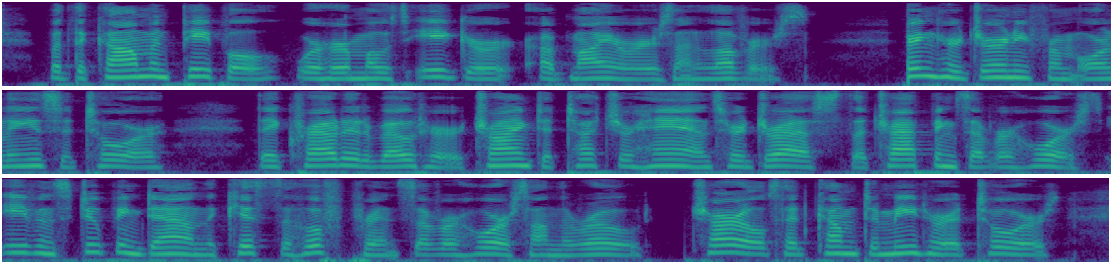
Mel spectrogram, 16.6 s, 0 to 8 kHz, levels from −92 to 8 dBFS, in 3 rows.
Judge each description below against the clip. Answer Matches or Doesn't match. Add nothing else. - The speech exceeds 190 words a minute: Matches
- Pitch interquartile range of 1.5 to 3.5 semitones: Matches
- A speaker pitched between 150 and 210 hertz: Matches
